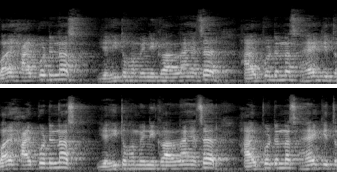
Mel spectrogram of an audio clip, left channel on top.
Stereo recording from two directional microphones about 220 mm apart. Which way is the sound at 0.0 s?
50° right (ahead or behind).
